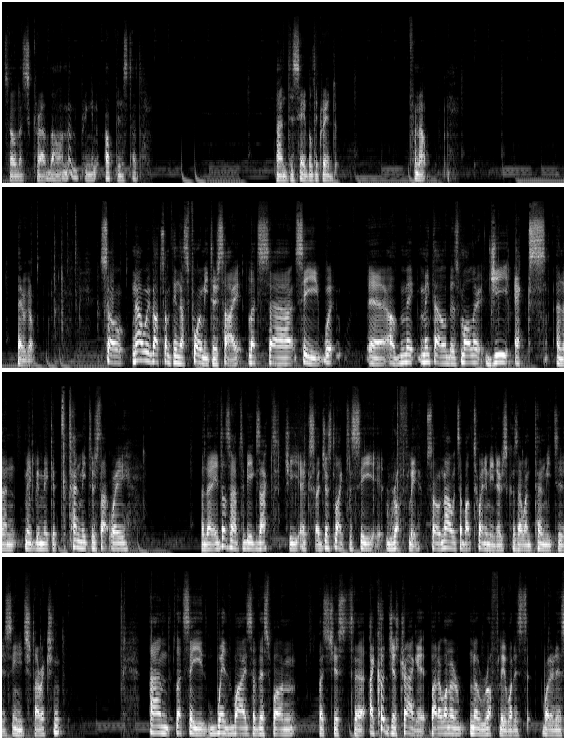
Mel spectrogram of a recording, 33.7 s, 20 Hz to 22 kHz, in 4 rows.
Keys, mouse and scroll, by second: 0.8-3.1 drag, 5.0 click, 5.4-7.5 drag, 7.9 click, 8.2 Tab, 8.9 Tab, 9.1 click, 9.6 Tab, 10.6 middle click, 12.2-13.6 drag, 15.4 g, 18.8 middle click, 19.5 click, 19.8 middle click, 20.6 g, 24.2 middle click, 24.9 middle click, 26.0 middle click, 26.8 click, 27.6-33.2 drag.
